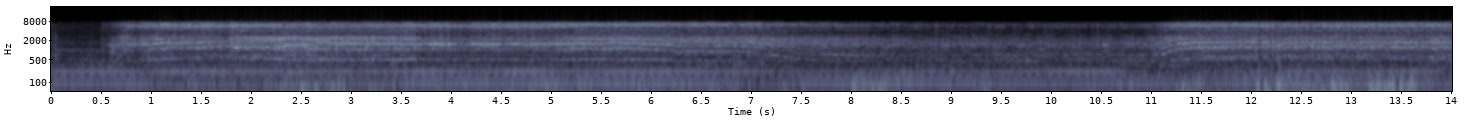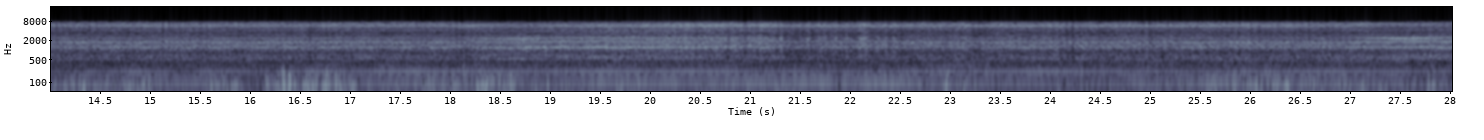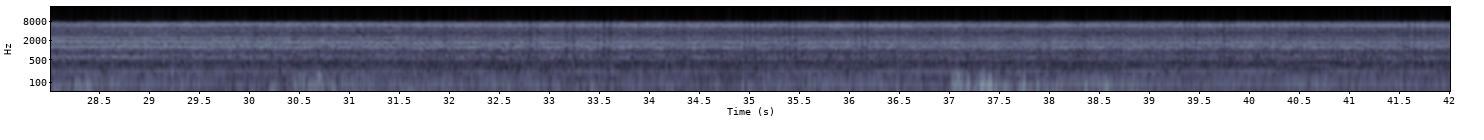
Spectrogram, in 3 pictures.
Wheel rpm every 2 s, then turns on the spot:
50, 150, 140, 130, 60, 60, 160, 160, 160, 160, 160, 160, 160, 160, 160, 160, 160, 160, 160, 160, 160.
none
